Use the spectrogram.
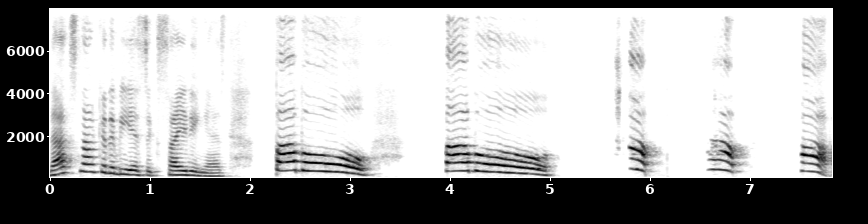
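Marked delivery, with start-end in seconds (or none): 2.3-7.8 over-the-top, very high, very slow animated voice. A speaker demonstrates how to sound more exciting: exaggerated animated tone. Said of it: "I'm exaggerating. I have a higher tone. I'm more animated".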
